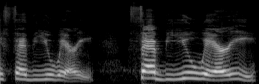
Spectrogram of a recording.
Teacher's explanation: Pareha sila sa British English na ang stress ay nasa first syllable.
